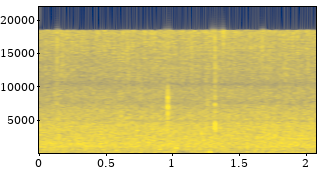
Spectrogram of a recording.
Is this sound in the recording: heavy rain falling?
yes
